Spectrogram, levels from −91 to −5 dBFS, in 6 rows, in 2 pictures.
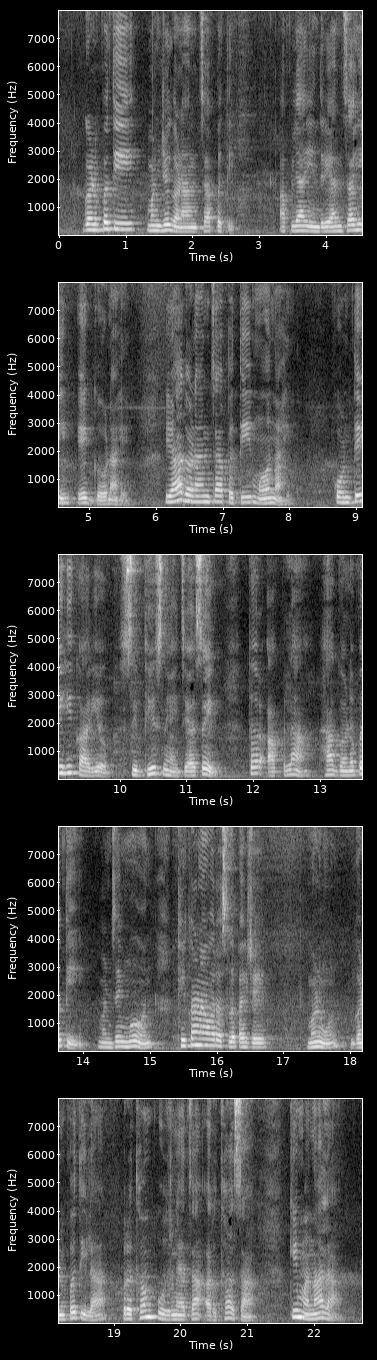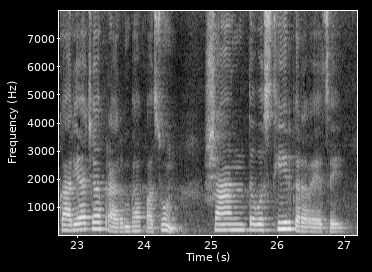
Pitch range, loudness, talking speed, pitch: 150-200 Hz, -19 LUFS, 95 wpm, 170 Hz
